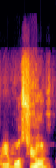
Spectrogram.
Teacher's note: en emoción, la sílaba tónica es Sion. Sion, la última.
